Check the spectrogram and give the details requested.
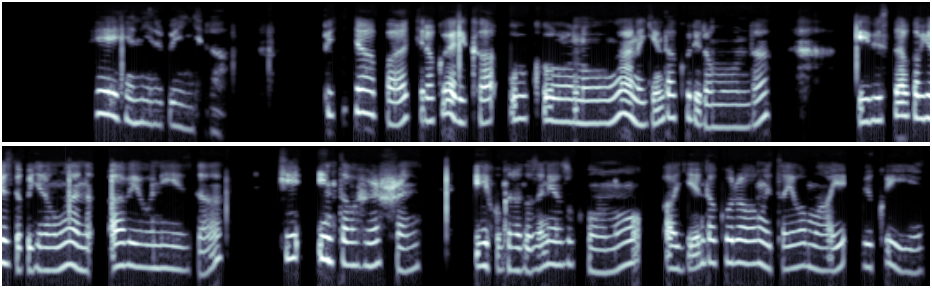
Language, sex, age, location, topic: Kinyarwanda, female, 18-24, Huye, health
